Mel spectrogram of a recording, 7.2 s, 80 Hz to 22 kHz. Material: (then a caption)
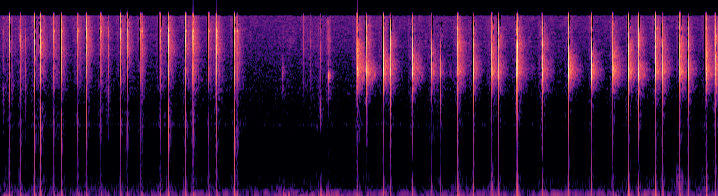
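Glass. Long nails tap quickly on the glass body of a small glass perfume bottle with blue liquid and a blue cap, held in the hands. About 43 sharp, bright clicks with almost no ring come in fast runs, broken by a brief lull of softer scratching near the middle.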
